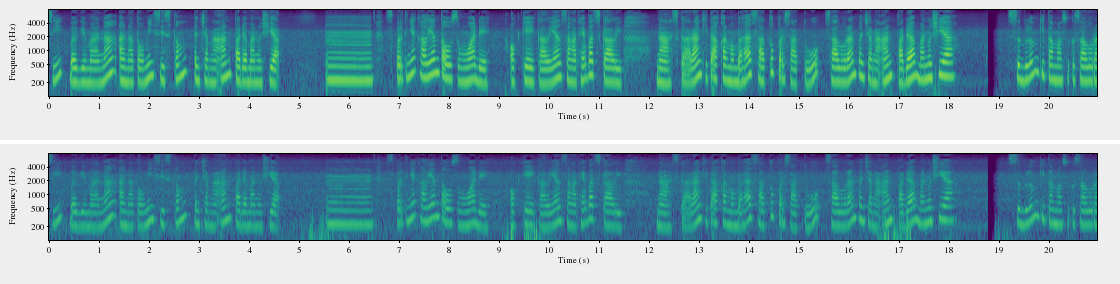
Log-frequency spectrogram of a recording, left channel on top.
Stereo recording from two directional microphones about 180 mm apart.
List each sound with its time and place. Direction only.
0.0 s a woman's voice: 55° left (ahead or behind)
19.1 s a woman's voice: 50° left (ahead or behind)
